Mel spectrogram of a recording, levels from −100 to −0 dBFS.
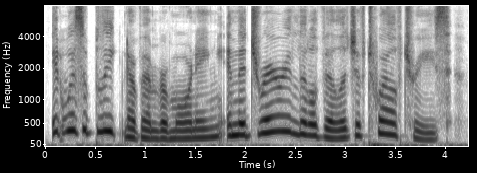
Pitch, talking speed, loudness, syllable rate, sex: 230 Hz, 200 wpm, -17 LUFS, 5.5 syllables/s, female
